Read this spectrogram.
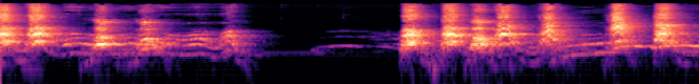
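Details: A Yorkshire terrier mix dog gives high, wavering howls broken by sharp yips, in two bouts.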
